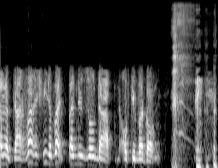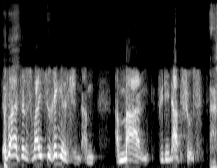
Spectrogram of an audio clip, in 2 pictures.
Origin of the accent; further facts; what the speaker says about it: Bensberg, North Rhine-Westphalia, Germany; Ich bin ja aus Bensberg, ne?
